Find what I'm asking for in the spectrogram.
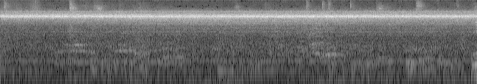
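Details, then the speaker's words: Tinnitus sound-therapy noise from hearing-aid fitting software, demonstrated in a lecture: a noise shifted higher, lower, sharper and deeper so the patient can pick the most pleasant one. "sentite come cambia il rumore più alto più basso più acuto più grave Insomma uno trova quello che dice Ah questo mi piace"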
